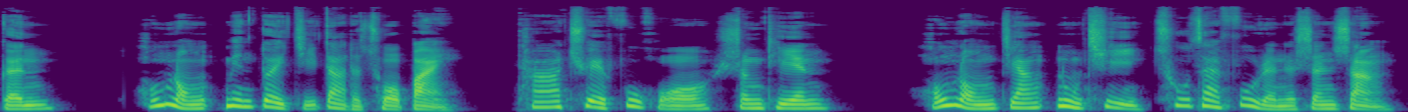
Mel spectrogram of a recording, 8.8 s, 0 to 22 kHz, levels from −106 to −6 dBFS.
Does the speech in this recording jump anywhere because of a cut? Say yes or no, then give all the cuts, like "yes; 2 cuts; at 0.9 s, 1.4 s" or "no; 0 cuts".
yes; 1 cut; at 3.0 s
